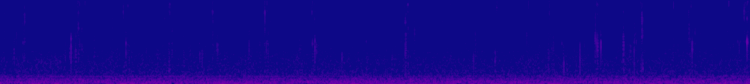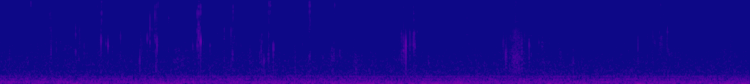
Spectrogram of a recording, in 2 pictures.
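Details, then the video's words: Tiny dog working on a Dentastix stick, chewing and licking; dense crackly bites and snaps, busiest toward the end, above a constant low hum in a quiet room. "quiet smol dog chewing licking dentistick dentistix"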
